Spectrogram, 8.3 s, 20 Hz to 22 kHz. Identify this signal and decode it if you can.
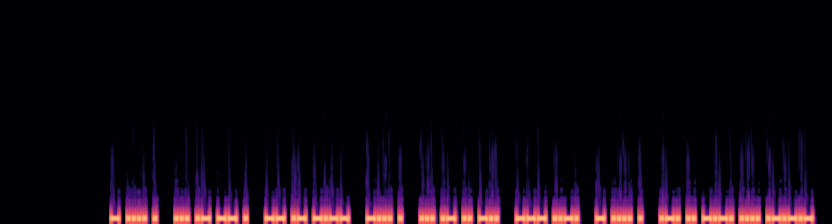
Morse code, heard as a keyed tone, about 44 wpm, 700 Hz. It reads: THE SAME MAY BE SAID OF THE RICH.
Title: Sentences from Top 1100 Words 45wpm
